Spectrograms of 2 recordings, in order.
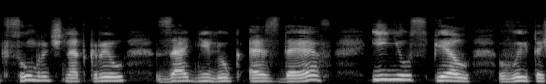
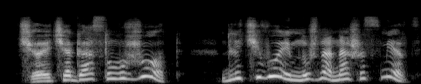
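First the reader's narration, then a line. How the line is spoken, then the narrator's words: Exclamation. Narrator (Russian): воскликнула Тивиса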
